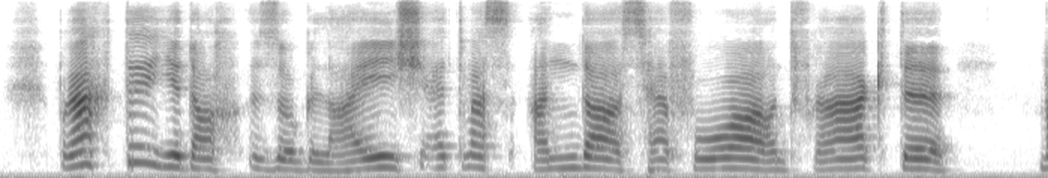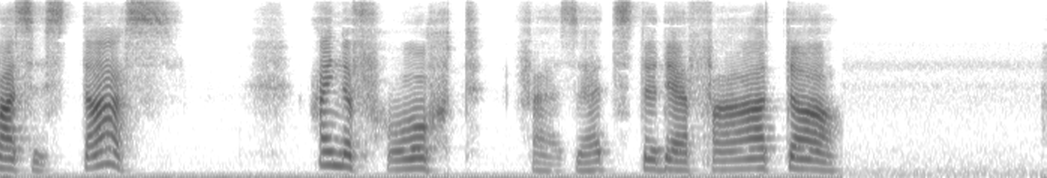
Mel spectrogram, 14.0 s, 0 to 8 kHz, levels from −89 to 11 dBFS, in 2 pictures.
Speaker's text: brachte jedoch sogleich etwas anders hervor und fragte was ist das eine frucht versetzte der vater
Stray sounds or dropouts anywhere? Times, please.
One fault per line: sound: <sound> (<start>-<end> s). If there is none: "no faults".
no faults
